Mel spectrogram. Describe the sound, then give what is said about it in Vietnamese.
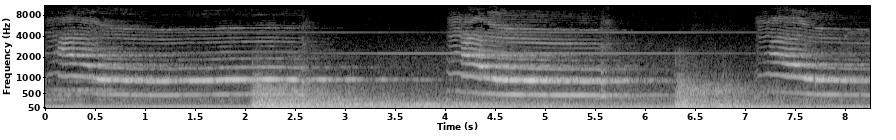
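A white-furred cat meows mournfully in three long, drawn-out, tonal cries. Each cry is plaintive and steady, and bursts of low, rough noise fall between them. “Con mèo đứng đó, đôi mắt cứ lập lòe nhìn vào trong, rồi bất giác kêu lên những tiếng ai oán.”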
